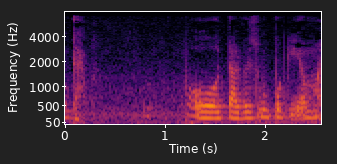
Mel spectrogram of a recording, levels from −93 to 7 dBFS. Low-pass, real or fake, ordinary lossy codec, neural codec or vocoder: 7.2 kHz; real; MP3, 32 kbps; none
